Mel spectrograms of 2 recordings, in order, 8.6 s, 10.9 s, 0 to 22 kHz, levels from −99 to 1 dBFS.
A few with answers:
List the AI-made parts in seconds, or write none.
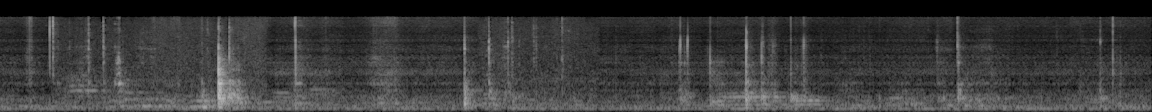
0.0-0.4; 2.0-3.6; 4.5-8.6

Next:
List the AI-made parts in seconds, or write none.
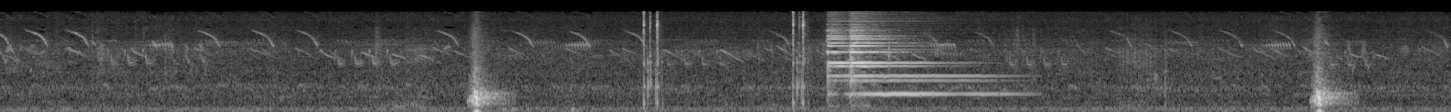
0.5-1.2; 6.5-7.5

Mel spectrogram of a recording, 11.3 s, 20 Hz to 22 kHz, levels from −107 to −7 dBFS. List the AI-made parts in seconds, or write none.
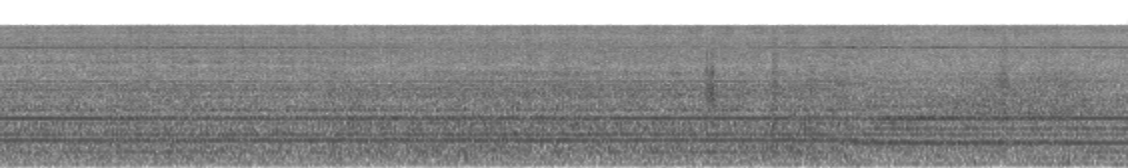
1.0-6.1; 7.9-10.7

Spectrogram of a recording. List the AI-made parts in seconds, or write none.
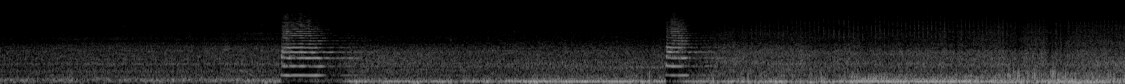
0.6-2.9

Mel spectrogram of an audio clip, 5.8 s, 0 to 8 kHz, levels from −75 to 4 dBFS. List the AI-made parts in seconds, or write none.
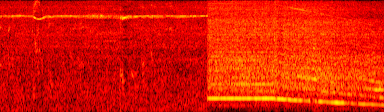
1.3-2.0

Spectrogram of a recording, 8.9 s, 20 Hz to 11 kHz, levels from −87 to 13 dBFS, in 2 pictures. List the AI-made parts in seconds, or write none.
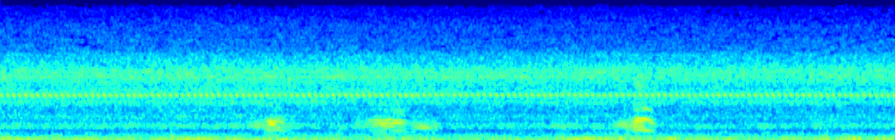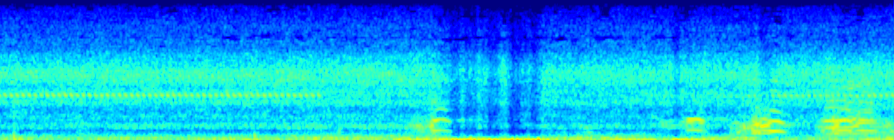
none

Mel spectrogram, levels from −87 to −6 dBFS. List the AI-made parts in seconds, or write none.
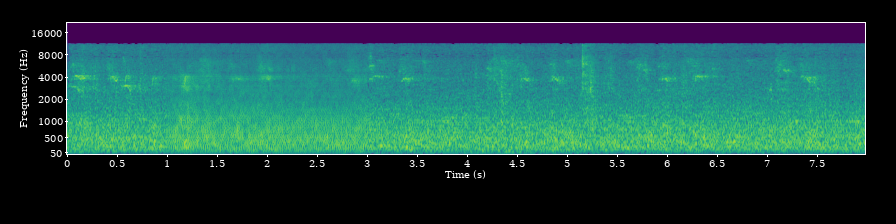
1.0-3.0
